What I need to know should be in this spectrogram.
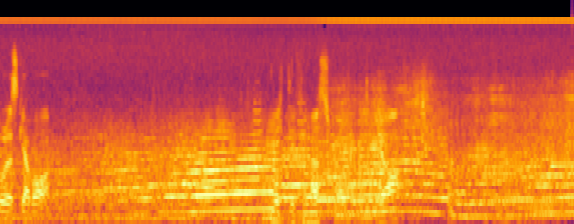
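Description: A racing car engine roars loudly, its pitch climbing and dropping sharply with each gear change.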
